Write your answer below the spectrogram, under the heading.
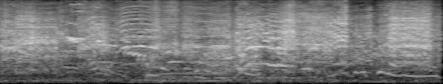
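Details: Macaws at Safari World, Bangkok, give harsh, raspy squawks that overlap in a noisy stream, with louder bursts every second or so and faint voices underneath.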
